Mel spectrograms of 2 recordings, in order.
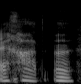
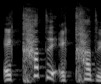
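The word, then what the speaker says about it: אחד: 근데 저희는 이 에하드가 약간 키읔히읗 발음이라고도 이제 알려지니까 저희가 초창기엔 어떻게 발음했냐면 에카드 이렇게 발음을 했어요. 그래서 이제 이스라엘 가가지고 에카드 이렇게 하니까 가선 쌤이 저희한테 에카드가 뭐야? 에하드라고 발음하는 거야. 에하드라고 발음하는 거야. 에카드 아니야라고 이제 저희를 이거 되게 뭐라고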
